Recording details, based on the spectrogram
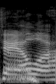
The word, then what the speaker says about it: Daella: None of those, but you can say Daella how you want. That's how I say it. It's just, it rhymes with Paella.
